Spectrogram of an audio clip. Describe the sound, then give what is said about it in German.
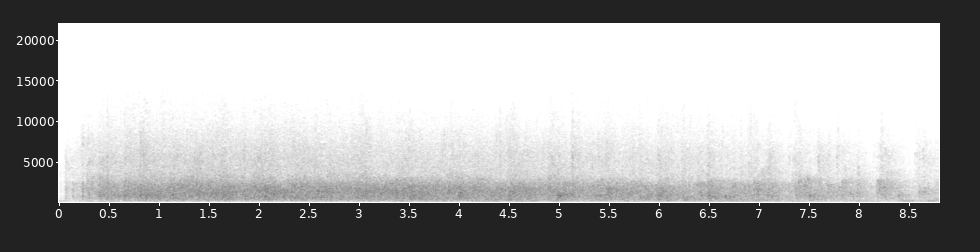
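An audience claps steadily for several seconds for a volunteer coming forward, a dense, even wash of applause that holds its loudness and thins slightly toward the end, with no voices over it. “Super, Applaus.”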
